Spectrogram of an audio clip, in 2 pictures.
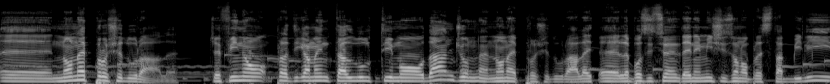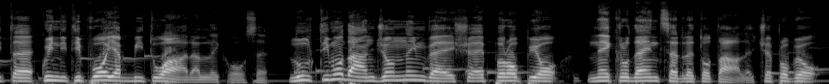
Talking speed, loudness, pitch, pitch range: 125 wpm, -23 LUFS, 155 Hz, 140-170 Hz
